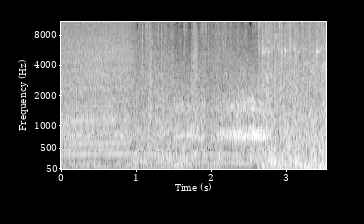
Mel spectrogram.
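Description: A car in Forza Horizon 4 oversteers during a street race, engine roaring steadily while tires squeal and skid, the screech growing louder toward the end.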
